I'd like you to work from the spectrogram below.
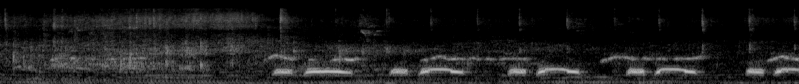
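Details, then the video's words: Zebra dove cooing actively, repeating short low rolling coo phrases about once per second, each a soft hooting note pair with a slight rise, over a quiet indoor hiss. "Burung derkuku gacor"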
